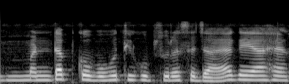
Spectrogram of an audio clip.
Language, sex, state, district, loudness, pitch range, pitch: Hindi, female, Delhi, New Delhi, -16 LUFS, 190-205 Hz, 200 Hz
